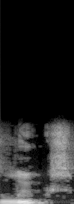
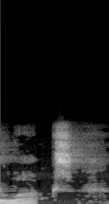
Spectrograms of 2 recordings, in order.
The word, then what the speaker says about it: Lux: latin word for light i suppose it should be pronounced luke's but we're american so we say lux the purpose of luck's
